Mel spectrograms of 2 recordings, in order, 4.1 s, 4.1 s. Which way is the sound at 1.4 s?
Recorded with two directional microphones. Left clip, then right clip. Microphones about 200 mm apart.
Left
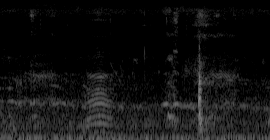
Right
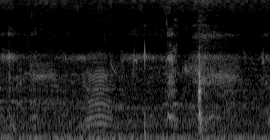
55° left (ahead or behind).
